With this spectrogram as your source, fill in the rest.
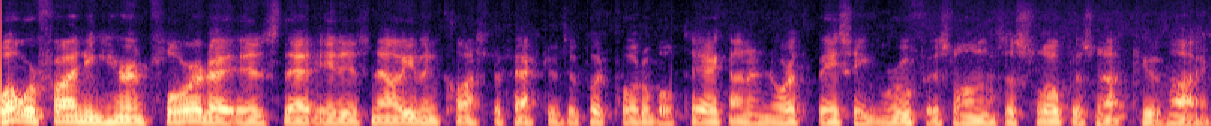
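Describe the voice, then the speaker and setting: The speech comes at a fairly quick pace with hardly any pauses, in a dark, mellow, somewhat breathy tone with ordinary pitch variation. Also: man, fairly low pitch for a man. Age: 70s. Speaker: retired engineering professor and webinar presenter. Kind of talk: webinar lecture. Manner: halting with frequent fillers and repetitions.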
